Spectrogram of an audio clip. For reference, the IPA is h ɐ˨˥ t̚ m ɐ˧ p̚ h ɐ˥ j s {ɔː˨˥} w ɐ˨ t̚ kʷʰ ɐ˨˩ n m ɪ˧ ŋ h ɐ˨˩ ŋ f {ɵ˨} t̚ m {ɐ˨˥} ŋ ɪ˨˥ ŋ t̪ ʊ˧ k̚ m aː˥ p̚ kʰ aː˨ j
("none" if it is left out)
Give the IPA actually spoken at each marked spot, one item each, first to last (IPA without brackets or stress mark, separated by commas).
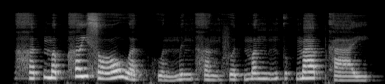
ɔː˨˥, ɵ˧, ɐ˥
